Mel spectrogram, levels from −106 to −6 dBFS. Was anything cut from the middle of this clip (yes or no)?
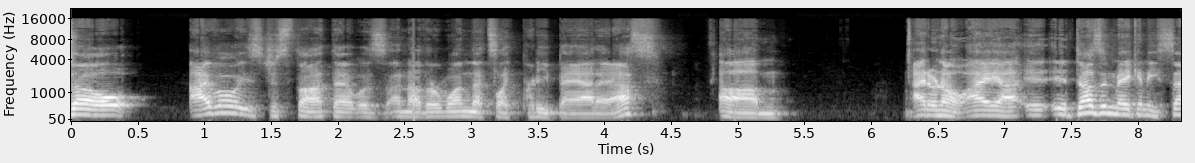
no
